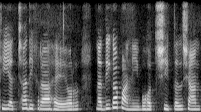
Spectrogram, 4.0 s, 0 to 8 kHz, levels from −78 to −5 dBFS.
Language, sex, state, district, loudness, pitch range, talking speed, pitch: Hindi, male, Maharashtra, Gondia, -16 LUFS, 230-265 Hz, 180 wpm, 240 Hz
